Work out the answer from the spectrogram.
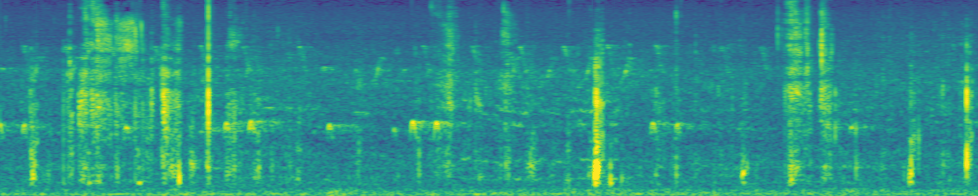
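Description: A person eating close to the microphone: irregular chewing, wet mouth clicks and lip smacks, the loudest smack about six seconds in.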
